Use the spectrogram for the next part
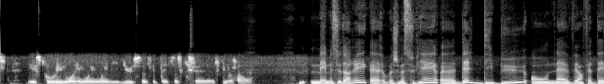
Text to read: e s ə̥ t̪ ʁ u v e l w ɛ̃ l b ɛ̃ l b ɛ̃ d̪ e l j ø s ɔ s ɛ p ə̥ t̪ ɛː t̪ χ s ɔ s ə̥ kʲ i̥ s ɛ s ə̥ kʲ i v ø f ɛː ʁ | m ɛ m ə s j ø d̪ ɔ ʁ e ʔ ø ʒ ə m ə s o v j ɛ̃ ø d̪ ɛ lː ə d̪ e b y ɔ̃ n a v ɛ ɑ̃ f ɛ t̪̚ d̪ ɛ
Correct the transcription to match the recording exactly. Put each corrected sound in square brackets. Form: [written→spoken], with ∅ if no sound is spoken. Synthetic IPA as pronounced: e s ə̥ t̪ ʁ u v e l w ɛ̃ l [b→w] ɛ̃ l [b→w] ɛ̃ d̪ e l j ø s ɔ s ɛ p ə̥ t̪ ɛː t̪ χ s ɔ s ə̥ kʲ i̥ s ɛ s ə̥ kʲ i v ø f ɛː ʁ | m ɛ m ə s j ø d̪ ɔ ʁ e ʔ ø ʒ ə m ə s [o→u] v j ɛ̃ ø d̪ ɛ [lː→l] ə d̪ e b y ɔ̃ n a v ɛ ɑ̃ f ɛ t̪̚ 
